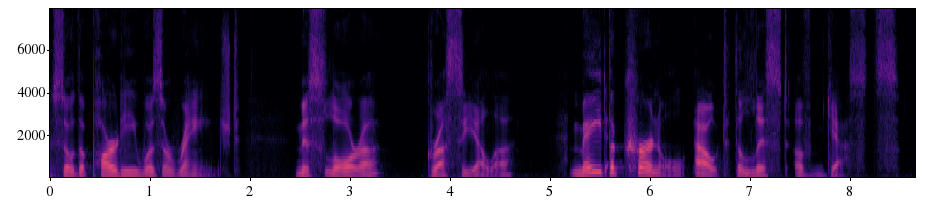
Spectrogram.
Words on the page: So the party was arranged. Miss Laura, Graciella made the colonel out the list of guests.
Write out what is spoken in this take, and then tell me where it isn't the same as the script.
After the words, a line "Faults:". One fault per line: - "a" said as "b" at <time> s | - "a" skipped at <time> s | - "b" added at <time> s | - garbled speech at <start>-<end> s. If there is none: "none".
So the party was arranged. Miss Laura, Graciella made the colonel out the list of guests.
Faults:
none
